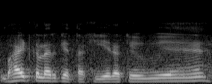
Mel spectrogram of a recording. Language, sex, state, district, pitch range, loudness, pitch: Hindi, male, Bihar, Begusarai, 135-165 Hz, -23 LUFS, 145 Hz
